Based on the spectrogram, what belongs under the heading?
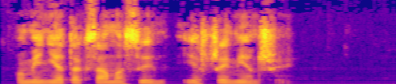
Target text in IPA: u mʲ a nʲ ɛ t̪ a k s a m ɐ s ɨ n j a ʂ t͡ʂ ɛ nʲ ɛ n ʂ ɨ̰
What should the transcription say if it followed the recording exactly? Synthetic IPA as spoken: u mʲ a nʲ ɛ t̪ a k s a m ɐ s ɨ n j a ʂ t͡ʂ ɛ mʲ ɛ n ʂ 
